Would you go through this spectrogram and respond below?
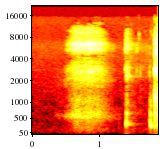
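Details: Female, induced but real sneezing: a single sneeze with a drawn-in breath and a sharp burst, followed by short catching breaths.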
